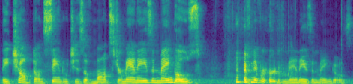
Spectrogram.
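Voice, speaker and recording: A woman's voice: mid-range voice, slow, gravelly, darkish tone, a little hiss or hum. A woman reading a children's story aloud, narrating expressively and without hurry. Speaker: storybook reader.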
